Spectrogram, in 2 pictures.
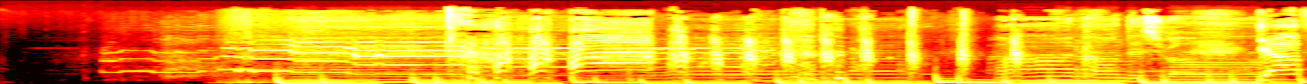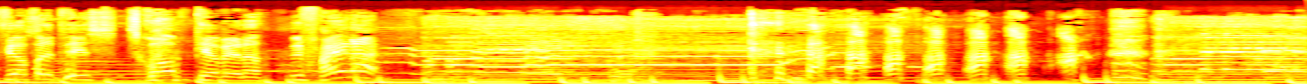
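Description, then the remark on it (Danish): The howls and yips of a dog named Maggie, pitch-corrected with autotune into stepped, robotic melody notes over a loud, steady backing track, with a voice briefly speaking. “Maggie synger bedre igennem auto.”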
